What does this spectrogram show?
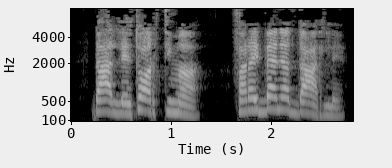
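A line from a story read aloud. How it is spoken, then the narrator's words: Many voices shouting. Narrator (Italian): gridarono da più parti varie voci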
